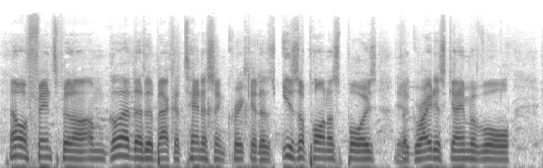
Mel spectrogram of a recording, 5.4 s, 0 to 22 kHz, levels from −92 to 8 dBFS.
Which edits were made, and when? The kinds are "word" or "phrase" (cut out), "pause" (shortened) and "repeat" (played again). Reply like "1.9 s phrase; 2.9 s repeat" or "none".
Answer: 1.4 s word; 2.7 s phrase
